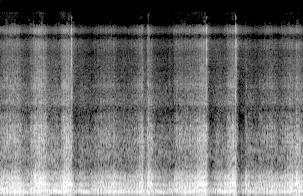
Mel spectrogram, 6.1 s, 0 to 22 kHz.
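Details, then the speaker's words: 1969 Mustang V8 that sat 15 years, after new solenoid and voltage regulator: lumpy idle with sharp pop about every second, dipping between; definite miss and carburetor spit-back; owner suspects timing slightly off, not confirmed. "I think timing may be off a little bit the reason you're spitting back but it still has a definite Miss"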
